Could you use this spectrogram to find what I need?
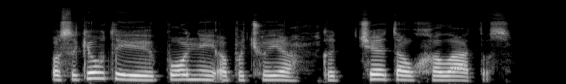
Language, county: Lithuanian, Kaunas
